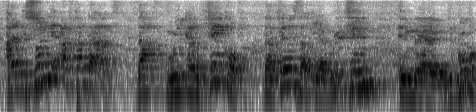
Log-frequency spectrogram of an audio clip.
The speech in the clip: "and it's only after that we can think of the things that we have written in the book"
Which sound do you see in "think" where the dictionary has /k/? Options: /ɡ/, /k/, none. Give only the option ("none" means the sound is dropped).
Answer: /k/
